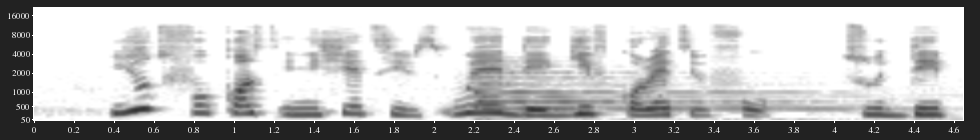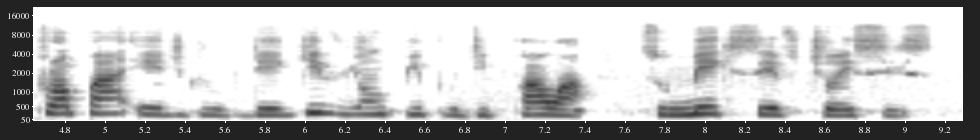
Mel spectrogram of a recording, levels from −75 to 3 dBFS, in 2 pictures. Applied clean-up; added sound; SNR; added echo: none; Piano; 13 dB; none.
